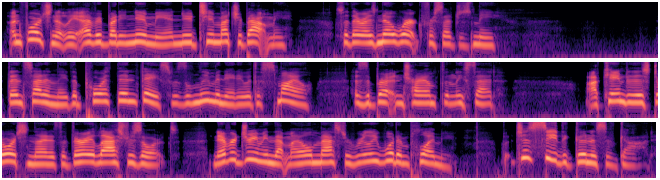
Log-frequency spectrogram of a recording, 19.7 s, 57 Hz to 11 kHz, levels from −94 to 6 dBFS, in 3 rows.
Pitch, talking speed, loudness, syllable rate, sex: 235 Hz, 190 wpm, -21 LUFS, 6.0 syllables/s, female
